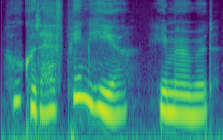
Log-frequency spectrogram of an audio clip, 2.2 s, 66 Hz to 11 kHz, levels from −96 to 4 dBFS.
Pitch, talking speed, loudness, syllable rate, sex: 205 Hz, 190 wpm, -15 LUFS, 4.9 syllables/s, female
